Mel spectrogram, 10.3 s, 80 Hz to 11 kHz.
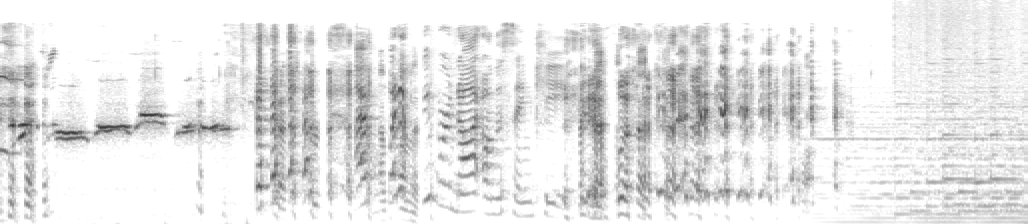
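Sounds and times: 
laughter: 0:00.0 - 0:00.7, 0:02.2 - 0:04.2, 0:05.6 - 0:08.5
person whistling a TV theme song: 0:00.0 - 0:02.4
speech: 0:00.1 - 0:00.8, 0:03.8 - 0:07.7.

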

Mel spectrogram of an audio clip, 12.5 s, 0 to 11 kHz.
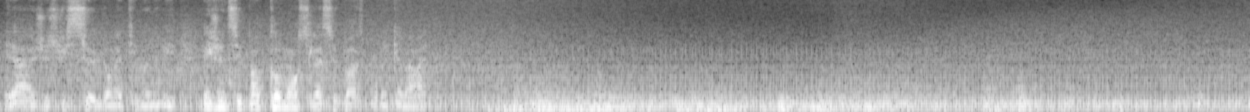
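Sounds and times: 
speech: 0:00.2 - 0:04.6
storm wind at sea buffeting a boat: 0:04.6 - 0:12.4.

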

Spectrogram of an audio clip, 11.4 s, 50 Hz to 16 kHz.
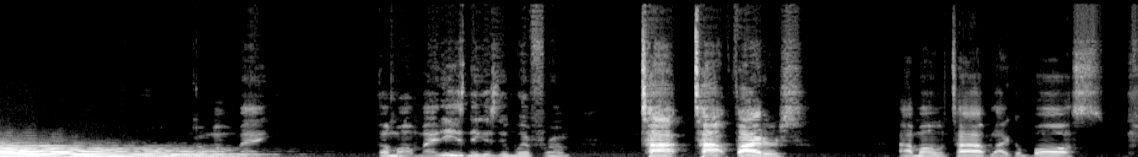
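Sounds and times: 
deep bell strike: 0:00.0 - 0:02.9
speech: 0:03.9 - 0:05.8, 0:06.5 - 0:08.1, 0:09.0 - 0:11.3.

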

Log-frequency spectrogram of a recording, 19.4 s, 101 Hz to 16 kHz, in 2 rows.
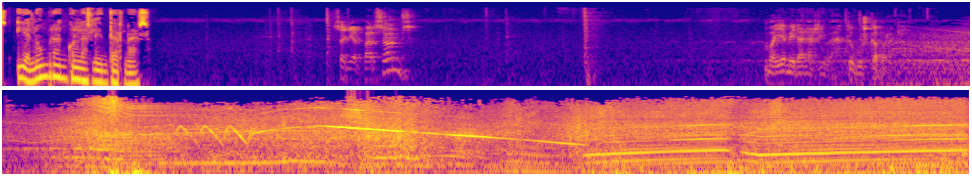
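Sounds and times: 
speech: 0:00.2 - 0:01.6, 0:03.4 - 0:04.2, 0:07.6 - 0:10.6
police sirens wailing: 0:07.4 - 0:19.3
speeding car engines roaring: 0:07.7 - 0:19.3.

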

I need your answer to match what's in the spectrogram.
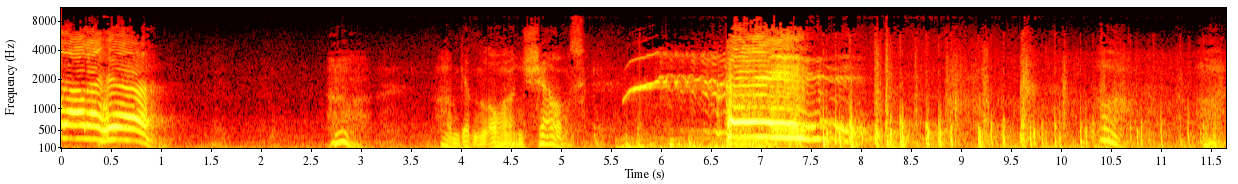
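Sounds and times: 
speech: 0:03.8 - 0:07.9
frightened horse strained whinny: 0:05.6 - 0:08.1
frightened horse hooves galloping: 0:05.6 - 0:11.6.

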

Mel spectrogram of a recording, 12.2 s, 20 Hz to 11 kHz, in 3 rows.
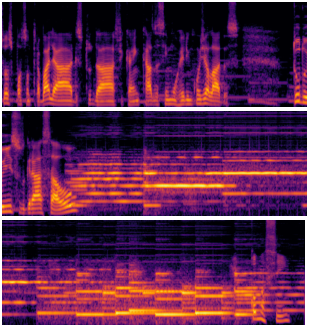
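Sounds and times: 
speech: 0:00.0 - 0:06.1, 0:11.6 - 0:12.1
gas delivery truck electronic jingle: 0:05.0 - 0:12.1.

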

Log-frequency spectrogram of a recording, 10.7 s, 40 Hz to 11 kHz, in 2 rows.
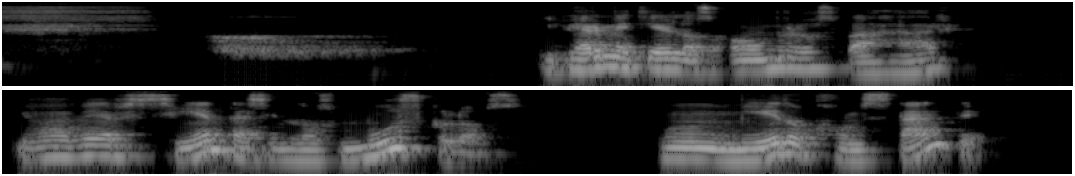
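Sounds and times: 
deep breath: 0:00.0 - 0:02.1
speech: 0:02.7 - 0:04.8, 0:05.4 - 0:08.0, 0:08.6 - 0:10.4.

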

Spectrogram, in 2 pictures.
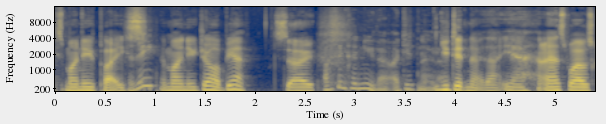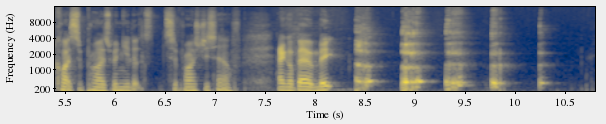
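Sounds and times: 
speech: 0:00.0 - 0:09.1
person burping after gulping a drink: 0:08.4 - 0:10.4.

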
